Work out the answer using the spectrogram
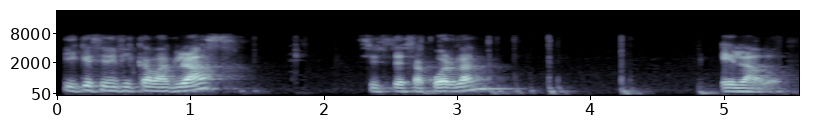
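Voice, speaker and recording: Man, online language teacher, patient, repetitive explainer; gravelly, dull lo-fi recording. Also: medium pitch, animated, measured pace. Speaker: Swedish teacher. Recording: dull lo-fi audio.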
